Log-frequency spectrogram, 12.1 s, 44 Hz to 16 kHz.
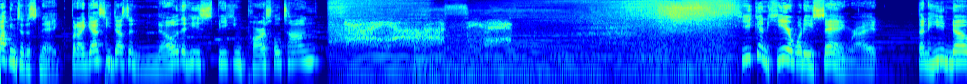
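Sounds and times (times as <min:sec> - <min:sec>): hissing whispered voice: 0:04.1 - 0:06.5, 0:07.2 - 0:09.3.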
